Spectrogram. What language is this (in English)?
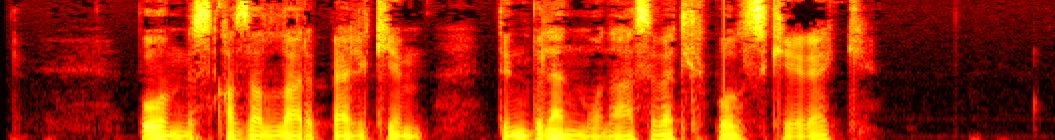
Uyghur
